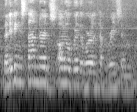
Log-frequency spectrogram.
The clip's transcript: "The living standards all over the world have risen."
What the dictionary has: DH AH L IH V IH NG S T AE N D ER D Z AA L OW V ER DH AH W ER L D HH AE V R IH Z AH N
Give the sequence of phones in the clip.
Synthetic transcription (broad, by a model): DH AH L IH V IH NG S T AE N D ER D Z AA L OW V ER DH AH W ER L D HH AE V R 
